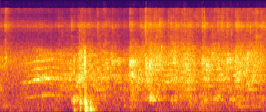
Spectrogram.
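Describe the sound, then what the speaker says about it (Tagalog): Boiled water is poured into a container for soaking, a soft splashing trickle with a brief louder clunk, moderately close with light background noise. "lagyan natin ng pinakulong tubig"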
